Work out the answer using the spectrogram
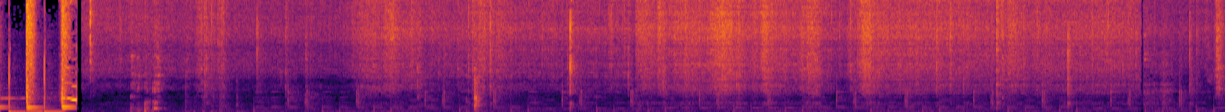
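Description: Thin slices of raw beef sizzling on a small charcoal tabletop grill, a steady crackling hiss with scattered sharp clicks.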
